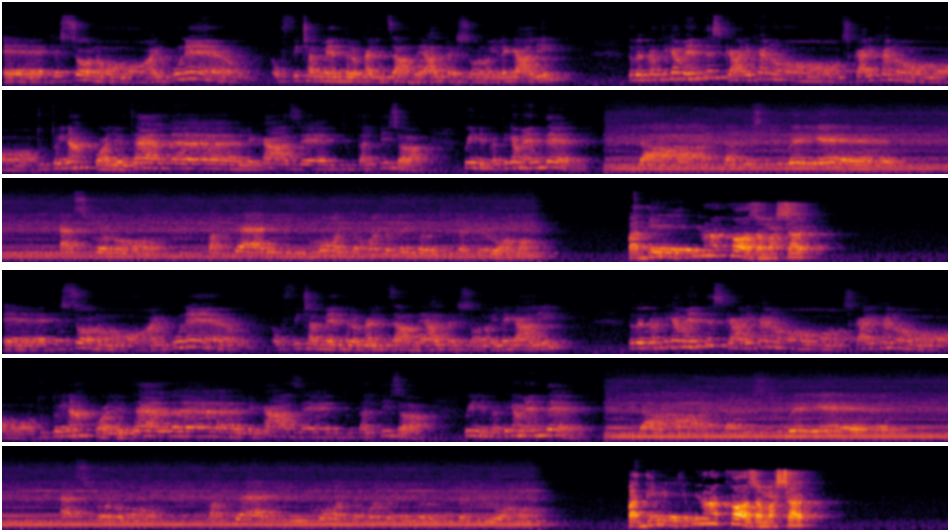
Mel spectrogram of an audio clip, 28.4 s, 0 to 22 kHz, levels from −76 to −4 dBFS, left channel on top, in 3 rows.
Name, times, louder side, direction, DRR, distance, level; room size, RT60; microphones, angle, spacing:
voice 1, 0.0-5.5 6.3-13.7 14.1-15.2 15.7-18.4 19.5-20.5 20.9-24.3 25.4-26.1, left 2 dB, 80° left, 1 dB, 0.9 m, -33 dB
sound 1, 15.5-24.3, right 3 dB, 5° left, 0.7 m, -37 dB
voice 2, 25.2-25.6 25.8-26.9, right 6 dB, 60° right, 8 dB, 0.4 m, -22 dB
5.2 x 2.4 x 3.2 m, 0.69 s
head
